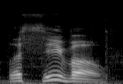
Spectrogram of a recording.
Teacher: The stress is on the middle syllable.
